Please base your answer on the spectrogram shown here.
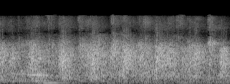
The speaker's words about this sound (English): I should not applaud that in the interest of jointness.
